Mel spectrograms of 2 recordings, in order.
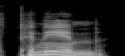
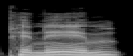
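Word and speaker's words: פנים: word for inside is panim, which sounds very similar. It's not exactly the same word, panim and pinim, but it's spelled the same way. It's just slightly different vowels.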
